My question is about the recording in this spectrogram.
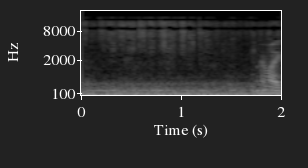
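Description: Seasoning blend shaken from a shaker bottle onto raw pork roasts in a slow cooker crock, a faint soft sprinkle over a steady low hum.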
